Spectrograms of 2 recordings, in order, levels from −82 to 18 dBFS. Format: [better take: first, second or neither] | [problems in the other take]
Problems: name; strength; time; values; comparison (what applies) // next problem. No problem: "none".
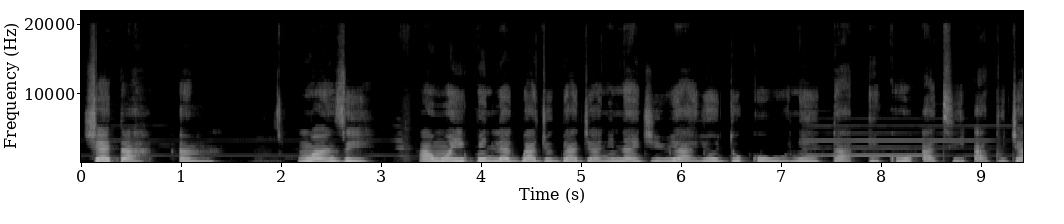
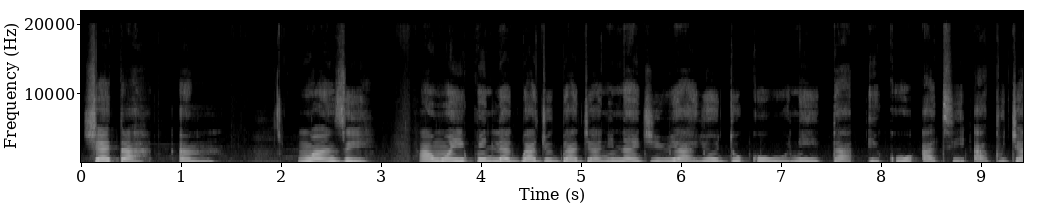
second | noise reduction (classical method log-MMSE)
